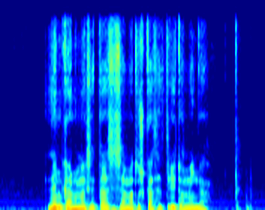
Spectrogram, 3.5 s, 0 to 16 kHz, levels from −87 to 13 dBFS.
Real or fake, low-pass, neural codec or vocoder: fake; 14.4 kHz; autoencoder, 48 kHz, 128 numbers a frame, DAC-VAE, trained on Japanese speech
